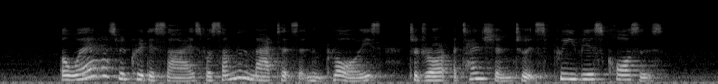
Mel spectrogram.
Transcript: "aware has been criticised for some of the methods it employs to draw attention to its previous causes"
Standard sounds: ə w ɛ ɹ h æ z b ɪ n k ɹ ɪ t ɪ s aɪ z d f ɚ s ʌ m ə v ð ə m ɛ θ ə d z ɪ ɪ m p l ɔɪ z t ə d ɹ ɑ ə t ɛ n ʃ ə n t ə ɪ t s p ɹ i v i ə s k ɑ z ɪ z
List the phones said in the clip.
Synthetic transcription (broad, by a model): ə w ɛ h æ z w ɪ k ɹ ɪ t ɪ s aɪ z d f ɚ s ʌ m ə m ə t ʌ s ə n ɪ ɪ m p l ɔɪ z t ə d ɹ ɑ ə t ɛ n ʃ ə n t ə ɪ t s p ɹ i v i ə s k ɑ z ɪ z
